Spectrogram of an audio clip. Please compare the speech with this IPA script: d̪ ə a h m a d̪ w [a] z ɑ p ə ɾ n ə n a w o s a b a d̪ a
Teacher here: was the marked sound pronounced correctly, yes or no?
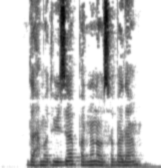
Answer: no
